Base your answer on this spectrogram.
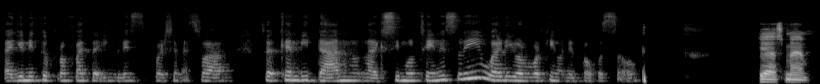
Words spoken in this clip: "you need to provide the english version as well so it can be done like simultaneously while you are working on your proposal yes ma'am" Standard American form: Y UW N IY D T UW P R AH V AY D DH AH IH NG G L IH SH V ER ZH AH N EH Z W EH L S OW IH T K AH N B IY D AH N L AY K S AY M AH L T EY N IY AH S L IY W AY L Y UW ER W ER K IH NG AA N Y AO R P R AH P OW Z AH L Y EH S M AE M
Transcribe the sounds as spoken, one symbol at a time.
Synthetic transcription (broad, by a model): Y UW N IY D T UW P R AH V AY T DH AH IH NG G L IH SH F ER S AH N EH S W EH L S OW IH T K AH N B IY D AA N L AY K S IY M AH L T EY N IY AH S L IY W AY L Y UW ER W ER K IH NG AA N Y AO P R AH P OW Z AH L Y EH S M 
